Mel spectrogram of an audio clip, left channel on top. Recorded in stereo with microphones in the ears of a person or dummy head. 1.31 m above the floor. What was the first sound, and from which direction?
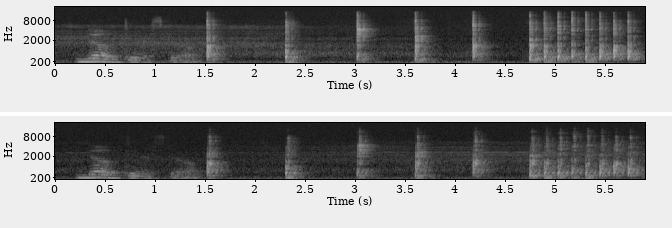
A woman speaking, 55° left (ahead or behind).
